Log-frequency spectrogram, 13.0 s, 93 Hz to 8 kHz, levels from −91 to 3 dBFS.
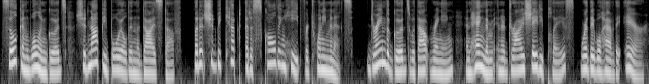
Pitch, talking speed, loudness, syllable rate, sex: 195 Hz, 200 wpm, -19 LUFS, 4.6 syllables/s, female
